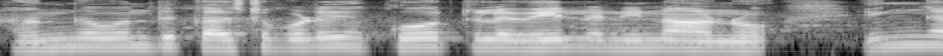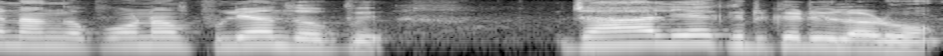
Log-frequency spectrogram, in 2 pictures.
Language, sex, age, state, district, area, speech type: Tamil, male, 30-45, Tamil Nadu, Viluppuram, rural, spontaneous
